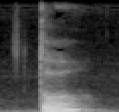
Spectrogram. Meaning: nominative/accusative/vocative neuter singular of ten: it, this, that
- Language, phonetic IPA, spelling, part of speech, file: Czech, [ˈto], to, pronoun, Cs-to.ogg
